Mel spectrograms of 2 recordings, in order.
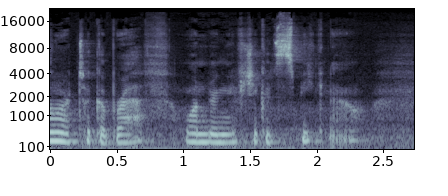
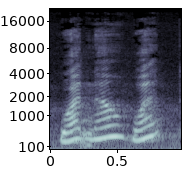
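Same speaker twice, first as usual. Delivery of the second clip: high startled questions; jolted awake and confused; 6 semitones higher, 3 dB louder, slower than usual. A narrator's reading. Theodora just woken by Eleanor's shout, startled. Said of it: "startled and disheveled".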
